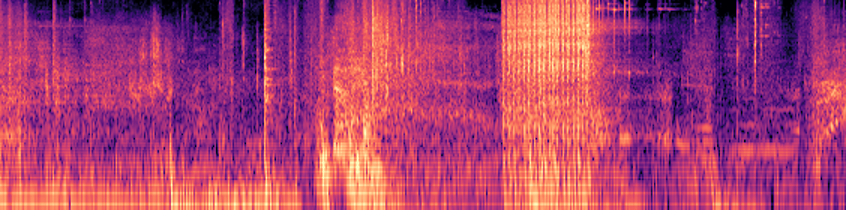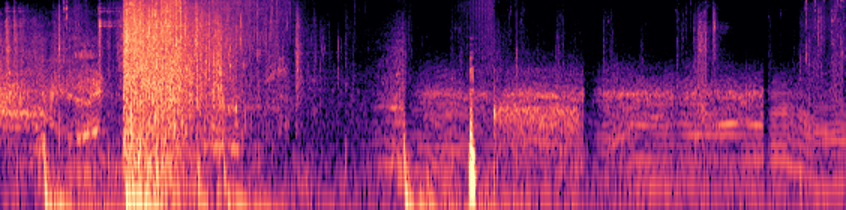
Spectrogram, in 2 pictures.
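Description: Gunfire in the Resident Evil Requiem video game comes in loud sustained bursts of rapid automatic shots, broken by single cracks and intense stretches, with game effects and tones toward the end.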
